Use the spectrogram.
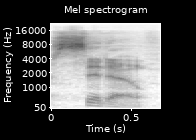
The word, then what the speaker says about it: Sydow: Oh, Sido.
